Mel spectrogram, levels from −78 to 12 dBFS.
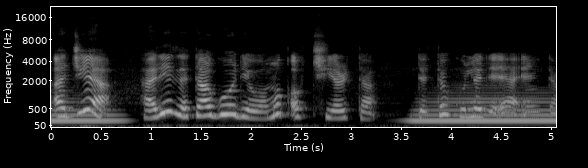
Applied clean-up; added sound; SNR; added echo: none; Wind instrument, woodwind instrument; 8 dB; none.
